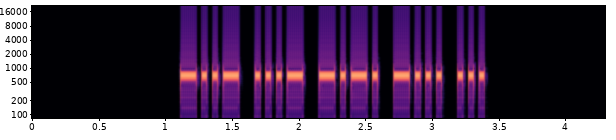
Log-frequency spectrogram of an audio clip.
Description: Morse code, heard as a keyed tone, about 30 wpm, 700 Hz. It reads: XVCBS
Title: Code Groups - 5 Letters - 30wpm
